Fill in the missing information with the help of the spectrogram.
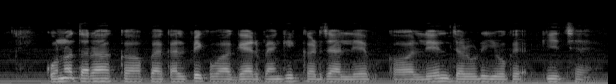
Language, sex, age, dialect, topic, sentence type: Maithili, male, 18-24, Southern/Standard, banking, question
